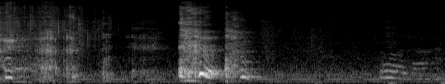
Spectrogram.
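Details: Person cooking with brief talk, then two sharp cough bursts close together, followed by quiet room noise and a faint voice; ordinary cough.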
